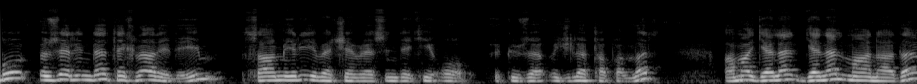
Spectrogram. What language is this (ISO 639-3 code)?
tur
